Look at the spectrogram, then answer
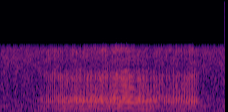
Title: Snoring dog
